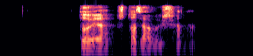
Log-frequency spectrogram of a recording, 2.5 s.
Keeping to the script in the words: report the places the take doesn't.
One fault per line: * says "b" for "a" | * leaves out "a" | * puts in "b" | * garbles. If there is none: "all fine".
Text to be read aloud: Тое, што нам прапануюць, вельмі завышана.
* leaves out "нам прапануюць вельмі"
